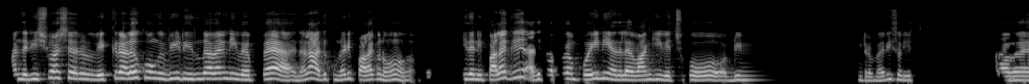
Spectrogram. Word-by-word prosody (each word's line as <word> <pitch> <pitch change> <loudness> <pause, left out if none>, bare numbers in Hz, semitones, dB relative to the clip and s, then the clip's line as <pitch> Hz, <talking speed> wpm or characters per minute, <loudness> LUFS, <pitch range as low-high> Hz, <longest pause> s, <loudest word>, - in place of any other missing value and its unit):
அந்த 235 0 0
dish 245 +4 -2
washer 295 -3 +1 0.2
வெக்கிற 230 +6 +1
அளவுக்கு 300 +2 +3
உங்க 270 -2 0
வீடு 270 -1 0
இருந்தா 255 +2 +1
தான்டீ 270 -1 0
வெப்பே! 225 +4 +2
அதுனால, 200 +8 -1
அதுக்கு 235 -1 -3
முன்னாடி 230 +5 -2
பழகணும். 215 0 0 0.6
இத 240 - +3
நீ - - -1
பழகு. 290 +6 +3
அதுக்கப்புறம் 235 +2 -3
போய், 230 +3 +3
நீ - - 0
அதுல 215 -1 +2
வாங்கி 225 +2 -1
வெச்சுக்கோ!" 200 +1 -4 0.3
அப்படின்ற 200 +1 -8 1.0
மாரி 190 +6 -4
சொல்லி 200 -2 -5
வச் 195 - -39 0.8
அவ 190 - -1
230 Hz, 165 wpm, -21 LUFS, 205-265 Hz, 1.0 s, அளவுக்கு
